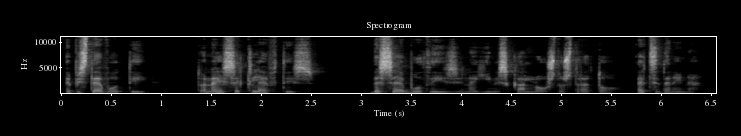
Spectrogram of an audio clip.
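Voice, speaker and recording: Woman playing an earnest, fussy middle-aged man, mildly reproachful, low husky read. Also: flat delivery.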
